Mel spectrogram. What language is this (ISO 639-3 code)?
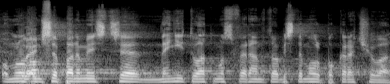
ces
